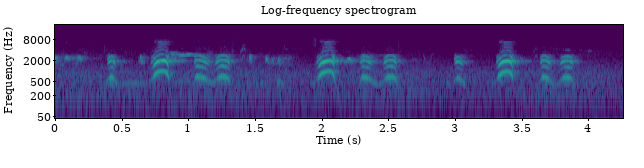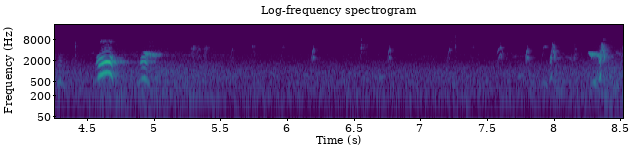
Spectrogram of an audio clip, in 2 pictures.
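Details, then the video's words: California quail calling in quick stuttering clusters of arched harmonic notes every second or so for about five seconds, then only faint high ticks remain. "California Quail Bird Sound, Bird Song, Bird Call, Bird Calling, Chirps"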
